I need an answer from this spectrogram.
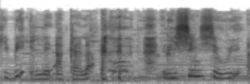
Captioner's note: in Kakchiquel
